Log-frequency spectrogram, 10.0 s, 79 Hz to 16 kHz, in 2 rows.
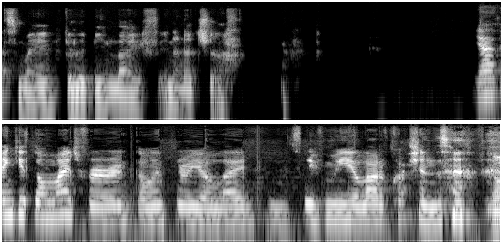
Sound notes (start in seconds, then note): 8.7 laughs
